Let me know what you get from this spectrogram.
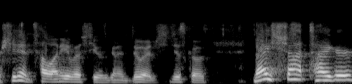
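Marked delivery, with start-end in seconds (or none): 2.5-3.5 put-on very high, loud, tiny five-year-old girl voice. Retelling a woman calling out to a golfer on the fairway, imitating a 5-year-old girl's voice. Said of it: "sounds like a 5-year-old girl saying it".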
